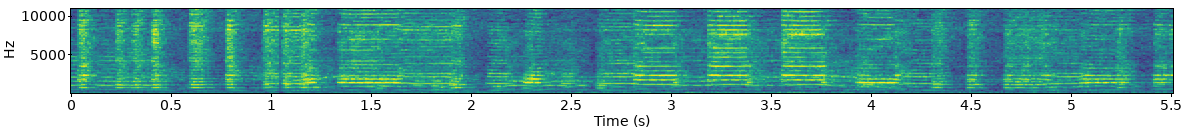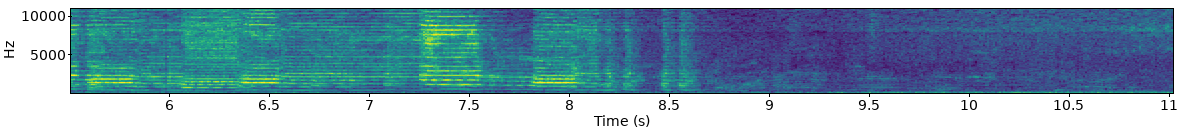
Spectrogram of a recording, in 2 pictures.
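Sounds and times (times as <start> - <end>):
musical air horn: 0.0 - 8.7
bus engine running: 0.0 - 11.0.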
